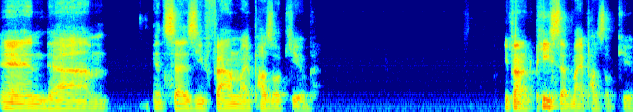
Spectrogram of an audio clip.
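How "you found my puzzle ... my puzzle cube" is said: whisper, much faster pace. Voicing a voice from the tablet that only one player can hear: whispering voice. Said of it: "a voice whispers into your ear".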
